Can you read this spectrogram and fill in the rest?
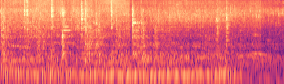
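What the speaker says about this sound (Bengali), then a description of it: "এভাবে কড়া তেলে ভেজে সবজি তারপর যদি তোমরা রান্না করো, রান্নাটা খেতে কিন্তু খুব স্বাদ লাগে" Vegetables fry in hot oil with salt and turmeric, beans among them, giving a steady sizzle with scattered spoon scrapes and clinks that fade a little toward the end.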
